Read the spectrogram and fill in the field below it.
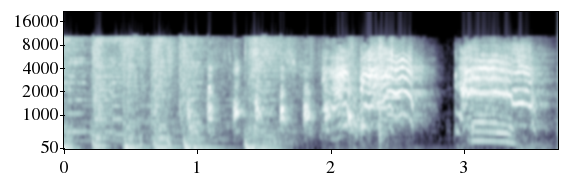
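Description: Hens cluck in quick, choppy bursts, then a rooster lets out a loud, drawn-out crow that rises and wavers, with the clucking still mixed in.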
